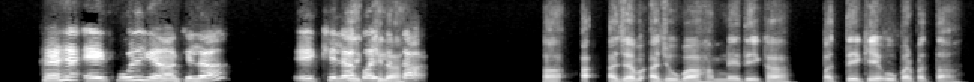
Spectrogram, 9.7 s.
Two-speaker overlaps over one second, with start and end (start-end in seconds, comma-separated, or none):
none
